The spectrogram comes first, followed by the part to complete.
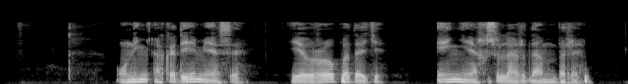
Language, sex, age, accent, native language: Uzbek, male, 25-34, Xorazm, Uzbek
